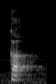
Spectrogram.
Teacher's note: So thinking as far down as we can think about our exit point for our consonants. So Ka with a little bit of air, a little bit of squeeze. Sounds like, close your eyes, ka.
